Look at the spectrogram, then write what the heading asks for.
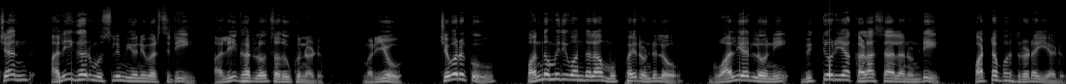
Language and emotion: Telugu, neutral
